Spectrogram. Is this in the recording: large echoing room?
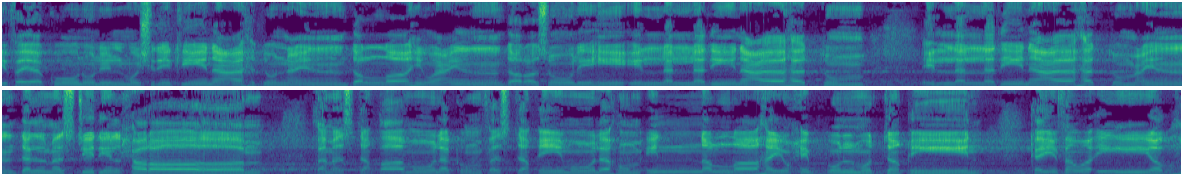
yes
